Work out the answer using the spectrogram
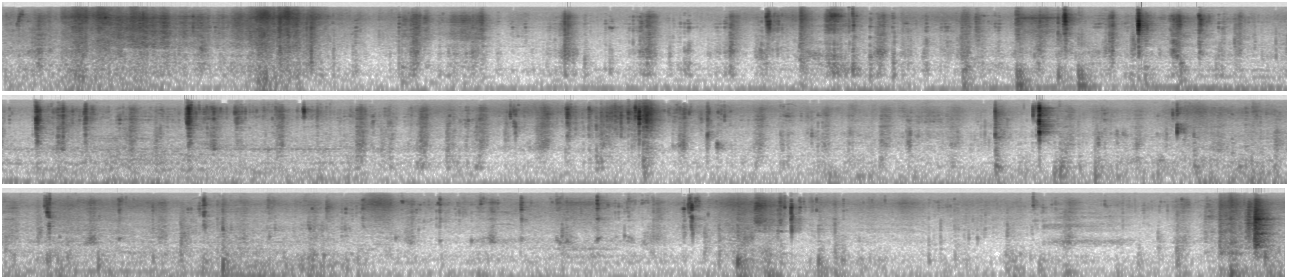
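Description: Close-up eating sounds: a person biting and chewing crispy rice pancake (banh xeo), with irregular sharp crunches through the chewing.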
